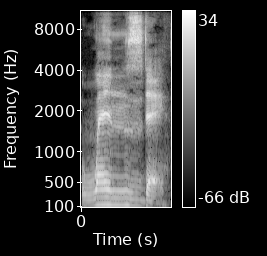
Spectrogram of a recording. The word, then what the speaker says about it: Wednesday: Muy difícil de deletrear, pero se pronuncia Wednesday. Wednesday. Wednesday. No se dice Wednesday.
